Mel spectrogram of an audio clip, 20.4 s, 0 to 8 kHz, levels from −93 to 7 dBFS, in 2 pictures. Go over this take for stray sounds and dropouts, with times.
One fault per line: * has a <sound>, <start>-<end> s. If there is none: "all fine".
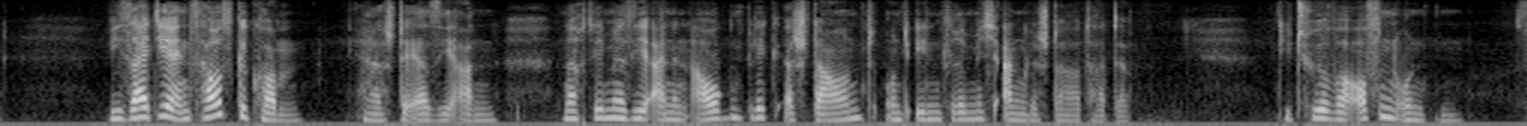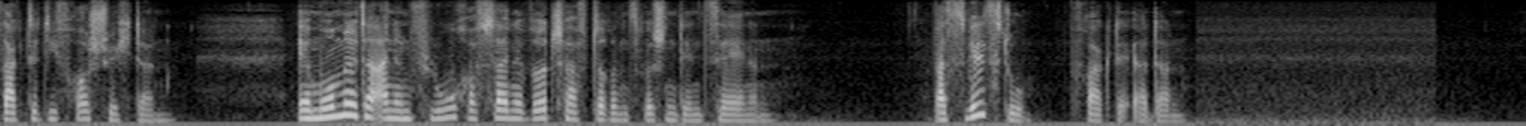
all fine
